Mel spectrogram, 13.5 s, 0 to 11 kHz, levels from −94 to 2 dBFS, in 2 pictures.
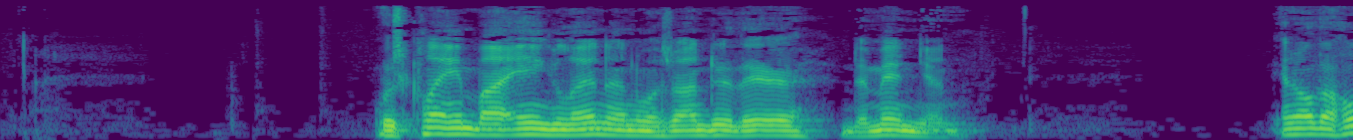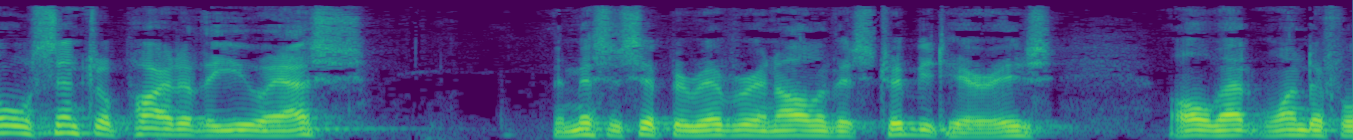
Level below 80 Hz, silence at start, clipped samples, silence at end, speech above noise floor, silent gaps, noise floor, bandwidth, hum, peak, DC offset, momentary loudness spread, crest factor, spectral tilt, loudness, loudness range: -62 dBFS; 1.9 s; under 0.1%; 0 s; 53 dB; 6.05-6.14 s; -71 dBFS; 9.8 kHz; none; -2 dBFS; under 0.1%; 8 LU; 18 dB; -6.5 dB/octave; -19 LUFS; 4 LU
